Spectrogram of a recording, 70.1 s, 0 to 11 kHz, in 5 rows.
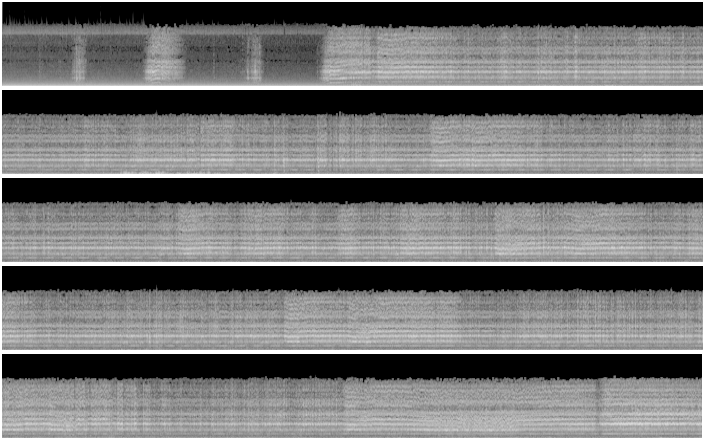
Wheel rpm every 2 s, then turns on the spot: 0, 20, 10, 90, 160, 160, 160, 170, 170, 170, 160, 170, 170, 160, 170, 170, 160, 160, 170, 160, 170, 170, 170, 160, 160, 160, 170, 170, 170, 160, 160, 160, 160, 170, 160.
none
